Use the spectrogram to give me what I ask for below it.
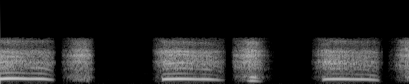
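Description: A person breathes out through an open mouth as a breathing exercise, giving three long voiced sighing breaths. Each is followed by a shorter one, with silence between them.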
